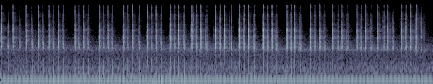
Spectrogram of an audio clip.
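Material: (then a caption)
Plastic. Rapid button clicks and fingernail taps on the shell of a black, hollow, hard-plastic gamepad. They come as fast, irregular bursts of short, dry, bright clicks with no ring. A steady low hum runs underneath.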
